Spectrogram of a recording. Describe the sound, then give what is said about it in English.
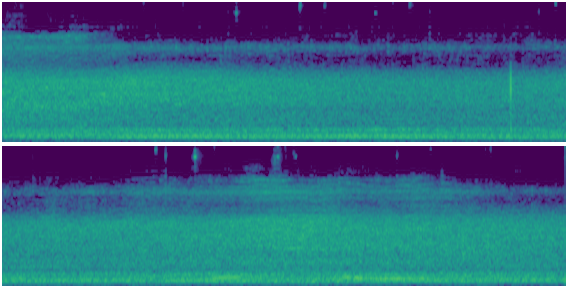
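A cherry red Chevrolet's engine revs across the street in a steady, sustained low roar that holds its loudness throughout, with no voices and no other distinct sounds. “Nice cherry red Chevrolet across the street. Rev those engines.”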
